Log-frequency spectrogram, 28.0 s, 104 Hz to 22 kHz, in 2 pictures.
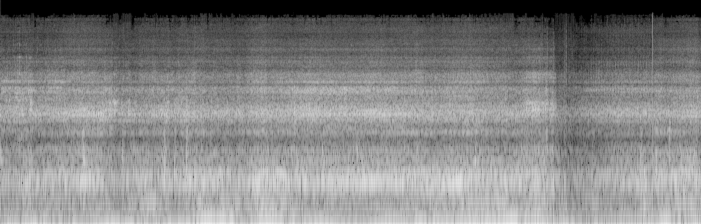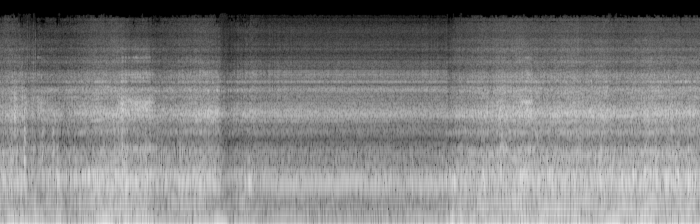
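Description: A 4x4's engine running under light load as the vehicle crawls over a rough, rocky dirt track. The engine is quieter for a few seconds about two-thirds of the way through.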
